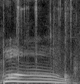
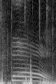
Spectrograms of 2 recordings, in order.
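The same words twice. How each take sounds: First: Higher, light playful call; cheery call. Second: Much higher, loud thrilled yell; excited shout. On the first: Pretend. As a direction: toss out ball playfully. Says ball again. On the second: Real, not acted. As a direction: shriek with joy at the ball. Spots a ball.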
